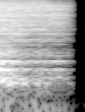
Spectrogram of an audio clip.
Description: piercing open hat sample f key, Royality free open high-hat sound tuned to the F note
